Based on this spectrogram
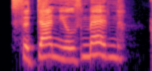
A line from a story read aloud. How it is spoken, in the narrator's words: cried the boy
